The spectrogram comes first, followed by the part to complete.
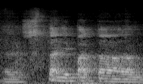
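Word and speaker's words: Sutta Nipāta: 그래서 이걸 번역하면 경집 이렇게 번역을 하는데 숫다 니빠따라고 읽어야 되죠.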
